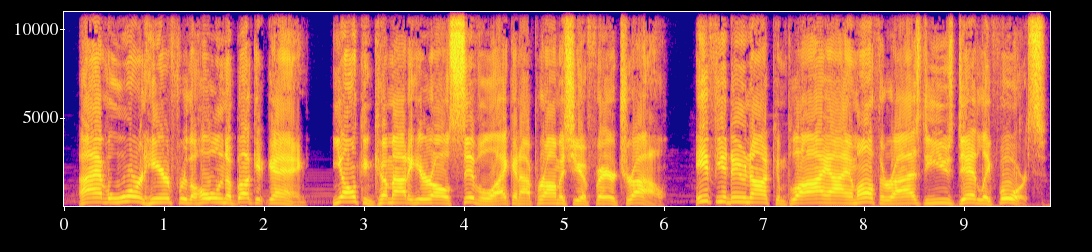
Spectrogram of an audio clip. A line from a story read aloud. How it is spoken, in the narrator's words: yelled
